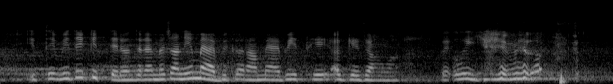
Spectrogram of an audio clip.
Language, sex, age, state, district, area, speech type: Dogri, female, 18-30, Jammu and Kashmir, Jammu, rural, spontaneous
